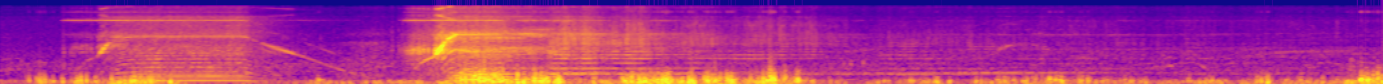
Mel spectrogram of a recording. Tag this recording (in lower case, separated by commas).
outside, rural or natural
